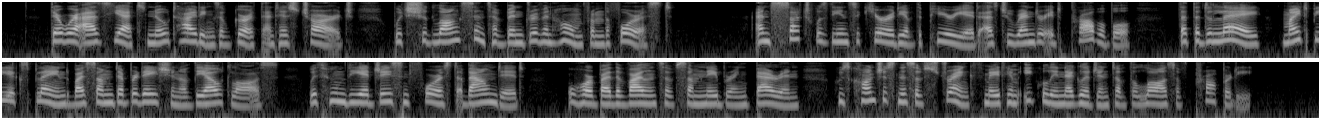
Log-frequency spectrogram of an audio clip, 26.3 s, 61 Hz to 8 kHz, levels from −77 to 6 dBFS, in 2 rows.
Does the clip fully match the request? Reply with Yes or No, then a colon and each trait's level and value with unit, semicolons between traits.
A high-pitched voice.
Yes: high, 230 Hz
